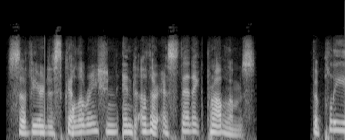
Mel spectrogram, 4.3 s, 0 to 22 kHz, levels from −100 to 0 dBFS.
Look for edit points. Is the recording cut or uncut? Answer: uncut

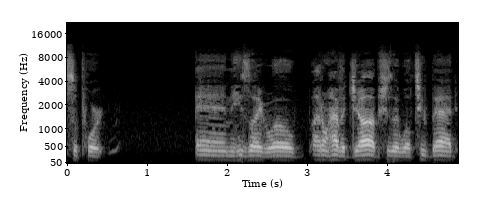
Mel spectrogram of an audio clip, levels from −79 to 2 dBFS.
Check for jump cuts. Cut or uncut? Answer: uncut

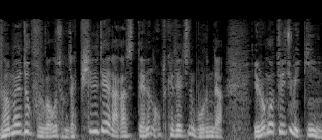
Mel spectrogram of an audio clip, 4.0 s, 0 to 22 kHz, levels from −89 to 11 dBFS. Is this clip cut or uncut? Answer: uncut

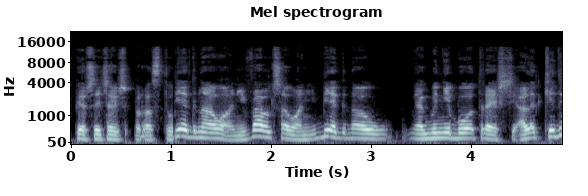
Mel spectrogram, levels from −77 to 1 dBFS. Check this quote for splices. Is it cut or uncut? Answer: cut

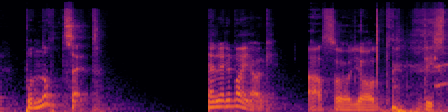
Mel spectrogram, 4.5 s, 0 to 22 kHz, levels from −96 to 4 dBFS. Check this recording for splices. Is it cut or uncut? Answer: cut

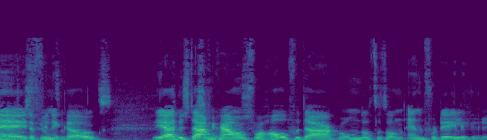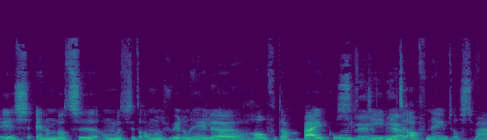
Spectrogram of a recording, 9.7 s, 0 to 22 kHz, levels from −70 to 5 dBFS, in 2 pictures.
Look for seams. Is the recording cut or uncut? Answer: uncut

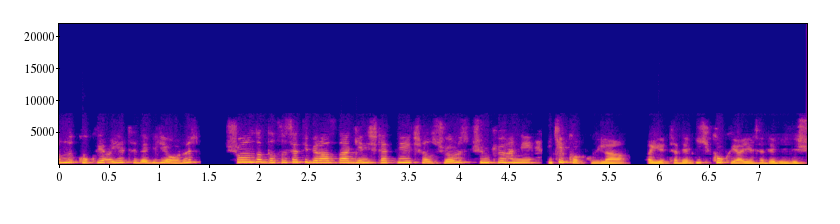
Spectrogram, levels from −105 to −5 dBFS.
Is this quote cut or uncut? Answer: cut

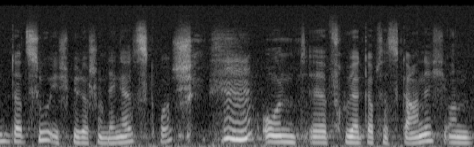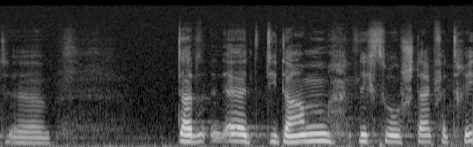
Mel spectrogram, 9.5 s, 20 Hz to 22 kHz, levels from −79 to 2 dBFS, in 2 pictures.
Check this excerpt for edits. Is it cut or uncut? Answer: cut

